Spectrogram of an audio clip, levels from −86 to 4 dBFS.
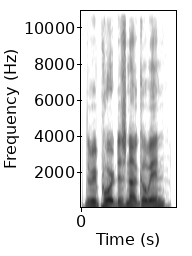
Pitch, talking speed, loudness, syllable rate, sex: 150 Hz, 300 wpm, -16 LUFS, 7.4 syllables/s, male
